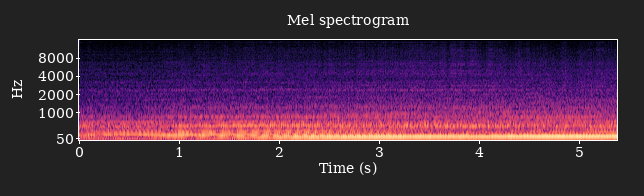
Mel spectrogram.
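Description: An Alfa Romeo Giulia GTAm engine pulls hard under acceleration, a loud, steady mid-pitched drone that swells and grows louder partway through, with no talking over it.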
